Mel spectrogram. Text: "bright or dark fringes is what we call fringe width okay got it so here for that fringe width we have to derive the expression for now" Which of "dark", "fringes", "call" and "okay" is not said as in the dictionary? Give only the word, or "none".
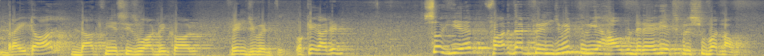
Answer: fringes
